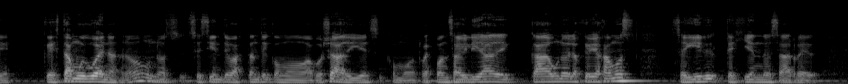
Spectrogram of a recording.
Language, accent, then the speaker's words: Spanish; Buenos Aires, Argentina; Y la verdad es que yo soy de Buenos Aires, y en Buenos Aires hay bastante actividad en relación al teatro de títeres.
